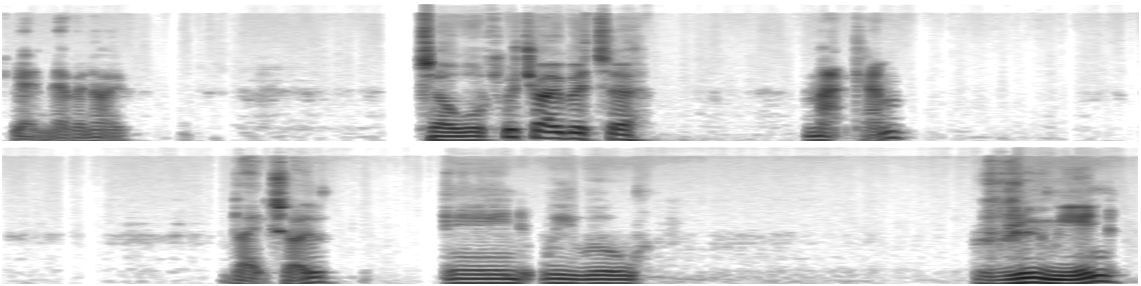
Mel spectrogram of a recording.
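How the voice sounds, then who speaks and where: A middle-aged man with a croaky throat, chatting easygoing and rambling as he hosts a livestream, reading out messages from chat. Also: mid-range voice, lively intonation, drawn-out words, pauses often, mellow, no echo. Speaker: livestream host. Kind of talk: casual livestream chat while painting models.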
